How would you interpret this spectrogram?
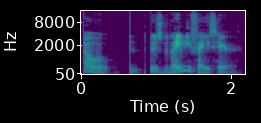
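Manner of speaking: normal talking voice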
